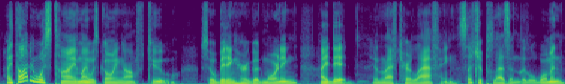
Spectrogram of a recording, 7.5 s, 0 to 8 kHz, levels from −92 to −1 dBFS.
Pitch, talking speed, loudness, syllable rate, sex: 120 Hz, 200 wpm, -19 LUFS, 4.8 syllables/s, male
